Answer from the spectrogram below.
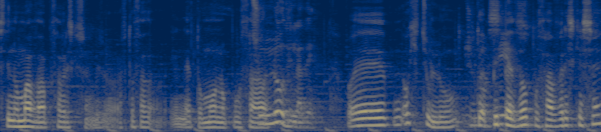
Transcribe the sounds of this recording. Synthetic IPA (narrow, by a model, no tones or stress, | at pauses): st̪ino̞mɐðɐpu̥θɐvɾisceseno̰mḭzo̰ɐ̰ft̪o̞θɐḭne̞̰t̪o̞mo̞no̞puθɐluilɐi | eo̞çi̥t͡sulut̪oepipe̞ðo̞puθɐvɾiscese̞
